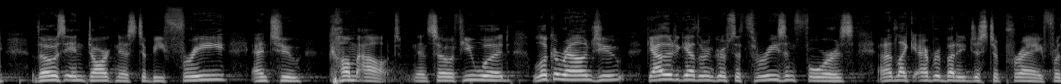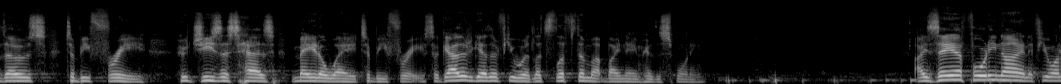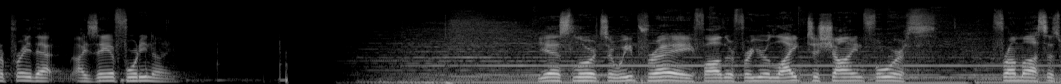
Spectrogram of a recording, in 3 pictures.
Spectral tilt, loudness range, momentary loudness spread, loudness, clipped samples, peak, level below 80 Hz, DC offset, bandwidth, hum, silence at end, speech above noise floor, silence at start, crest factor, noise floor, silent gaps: -5 dB/octave; 10 LU; 14 LU; -24 LUFS; under 0.1%; -6 dBFS; -46 dBFS; under 0.1%; 16 kHz; none; 0 s; 52 dB; 0 s; 18 dB; -75 dBFS; none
